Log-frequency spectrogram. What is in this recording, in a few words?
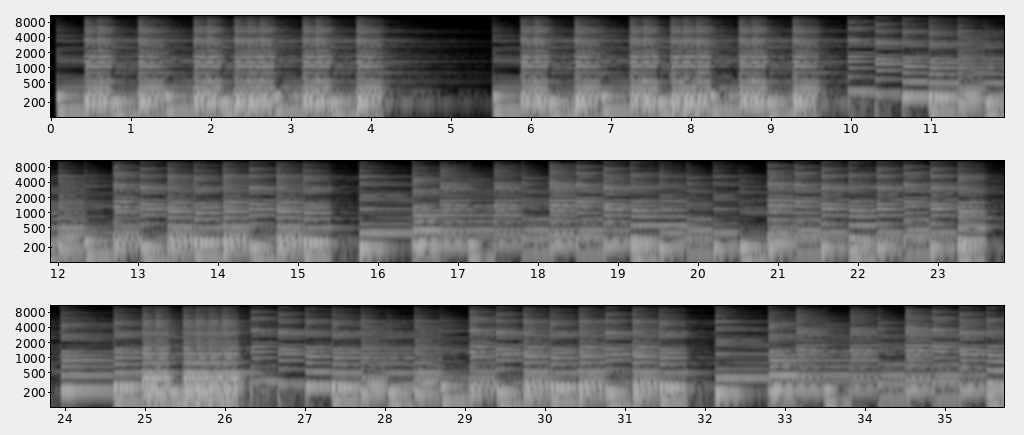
synth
